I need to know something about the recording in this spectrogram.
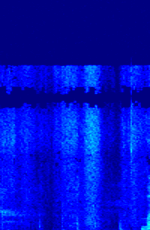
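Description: Faint rustling of a cotton shirt being picked up and handled, with a few soft handling sounds.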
